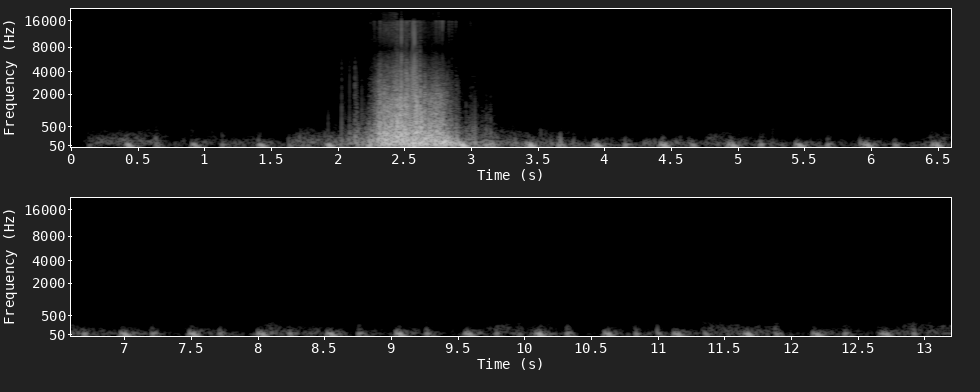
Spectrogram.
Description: a very brief recording of my heartbeat racing for you all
